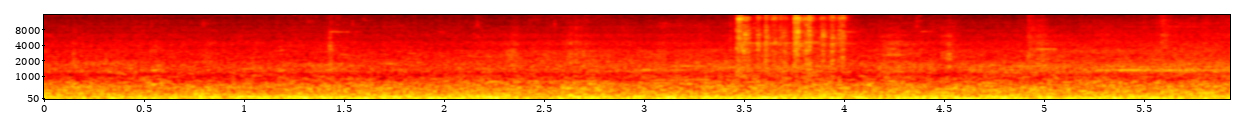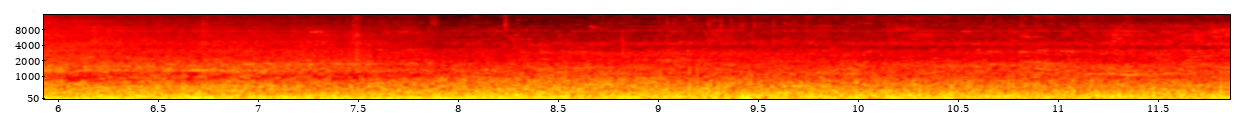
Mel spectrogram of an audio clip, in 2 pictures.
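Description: City traffic hums and rumbles steadily outdoors.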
